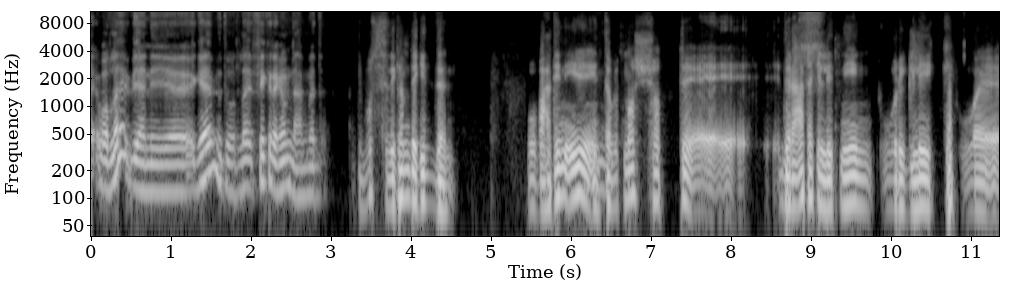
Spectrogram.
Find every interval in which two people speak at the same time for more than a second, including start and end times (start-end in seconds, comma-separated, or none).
none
